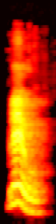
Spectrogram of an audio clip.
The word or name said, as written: blev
